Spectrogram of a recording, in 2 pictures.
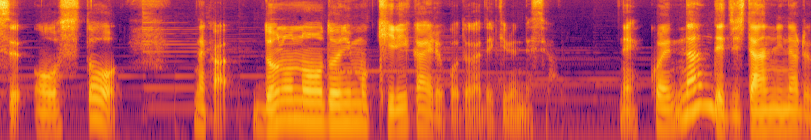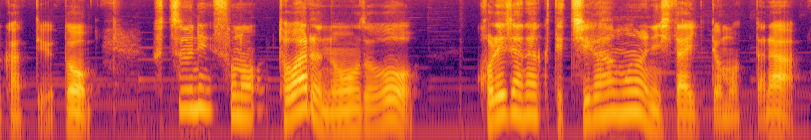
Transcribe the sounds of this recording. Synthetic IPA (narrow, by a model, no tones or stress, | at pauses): sɨ̰o̞ːsɨ̥t̪o̞ | nãŋka̰ | d̪o̞no̞no̞ːd̪oɲ̟imo̞kʲiɾʲikae̞ɾɯ̟ko̞t̪o̞ɡa̰d̪e̞kʲiɾɯ̟̰̃nd̪esɨjo̞ | ne̞̰ko̞ɾe̞nãnd̪e̞d͡ʑit̪ãɲ̟ːinaɾɯ̟kat̪ːe̞̰jɯ̟̰ːt̪o̞ | ɸɯ̟̥t͡sɨːne̞so̞no̞t̪o̞βaɾɯ̟no̞ːd̪o̞ː | kʰo̞ɾe̞ʑanakɯ̟̥t̪e̞t͡ɕiɡaɯ̟mo̞no̞ɲ̟iɕi̥t̪ait̪ːe̞omo̞t̪ːaɾa̰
